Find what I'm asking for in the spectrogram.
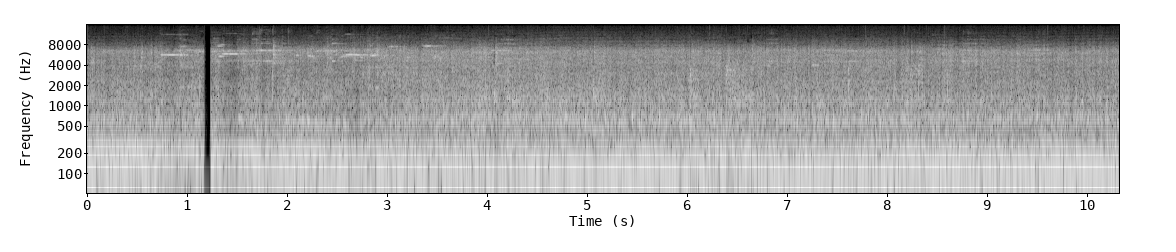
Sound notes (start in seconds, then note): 0.0 excavator Engine Sound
